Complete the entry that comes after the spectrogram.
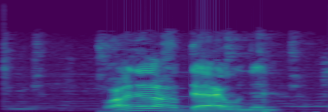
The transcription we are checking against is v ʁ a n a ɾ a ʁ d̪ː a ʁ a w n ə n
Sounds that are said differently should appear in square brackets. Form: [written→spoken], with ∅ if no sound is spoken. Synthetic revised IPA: v ʁ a n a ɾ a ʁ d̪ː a [ʁ→ʕ] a w n ə n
